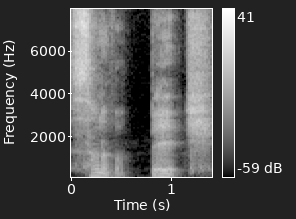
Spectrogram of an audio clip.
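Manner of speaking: slow, drawn-out, each word spaced apart. Recalling a favourite reaction from an episode of Supernatural: imitating Dean. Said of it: "And he's like".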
